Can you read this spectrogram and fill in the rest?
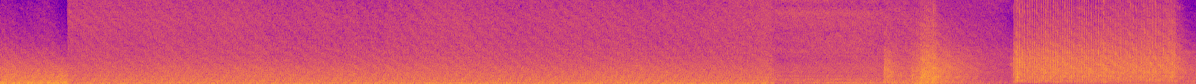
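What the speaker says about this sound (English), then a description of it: "let's hit it with the high-pressure jets" Powerful high-pressure water jets blasting marine growth off a sunken TBM Avenger wreck, a loud, steady broadband roar that runs almost unbroken, dips briefly near the end, then surges back full.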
